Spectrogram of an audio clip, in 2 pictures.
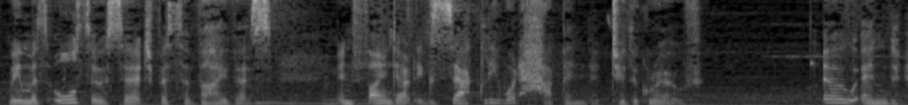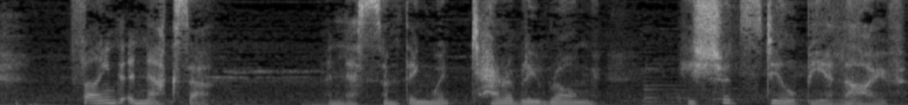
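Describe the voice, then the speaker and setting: A serious lady ruler from a game, lowish voice, formal and grave, music playing under it. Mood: grave, composed. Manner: measured, grave, formal speech. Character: composed, solemn woman leader, formal and foreboding. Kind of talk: scripted game story dialogue.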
